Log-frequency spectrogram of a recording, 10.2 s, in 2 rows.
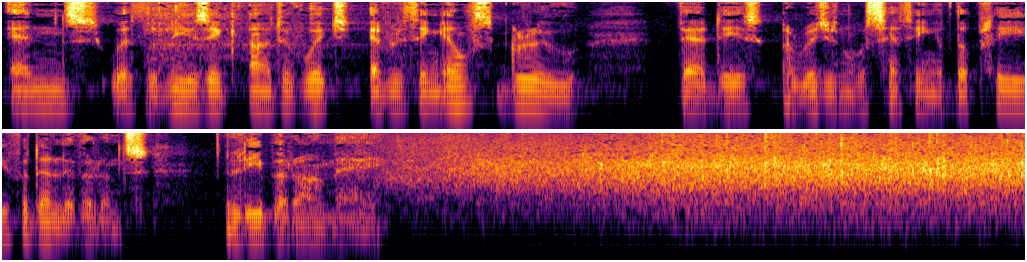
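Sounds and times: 
speech: 0:00.0 - 0:07.3
concert audience applause: 0:07.0 - 0:10.2.

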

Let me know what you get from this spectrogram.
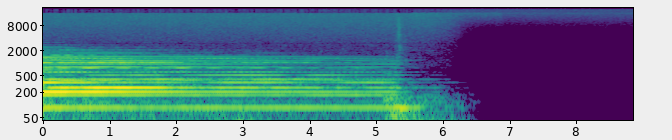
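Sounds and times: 
slow piano piece: 0:00.0 - 0:06.0.

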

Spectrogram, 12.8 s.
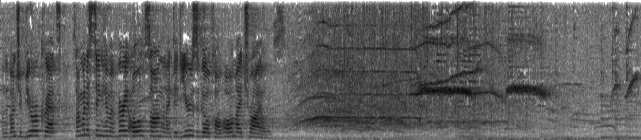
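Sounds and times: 
speech: 0:00.0 - 0:05.6
audience cheering and clapping: 0:05.7 - 0:12.8
whoops: 0:05.8 - 0:12.8
audience whistles: 0:08.2 - 0:12.8.

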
